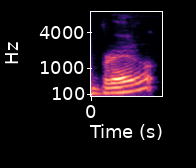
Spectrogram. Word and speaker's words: Brühl: Dice, a propósito de una entrevista a Daniel Brühl, Brühl se dice, ¿no?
